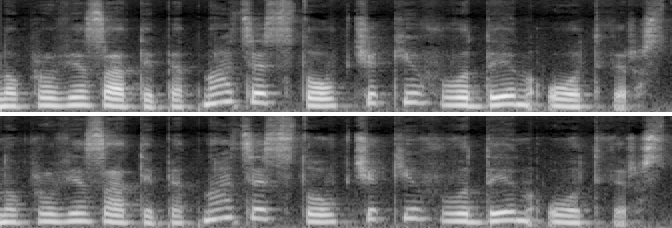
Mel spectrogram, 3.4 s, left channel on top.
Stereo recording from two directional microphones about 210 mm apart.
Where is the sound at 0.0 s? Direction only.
35° right (ahead or behind).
